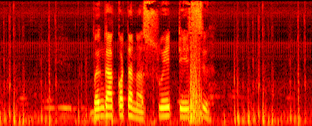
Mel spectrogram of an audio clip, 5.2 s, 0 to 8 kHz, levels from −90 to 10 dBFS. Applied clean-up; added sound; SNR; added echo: none; Typing; 15 dB; none.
